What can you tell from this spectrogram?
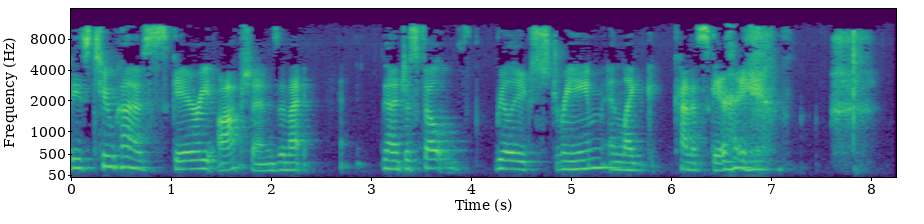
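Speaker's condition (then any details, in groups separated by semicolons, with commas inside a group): Stuttering; intensive program, desensitization, open clean stuttering, dropped vocal flow management, fluency shaping, breathing techniques; uses pausing and rate control, which help reduce stuttering; stuttering still present; prolonged sounds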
